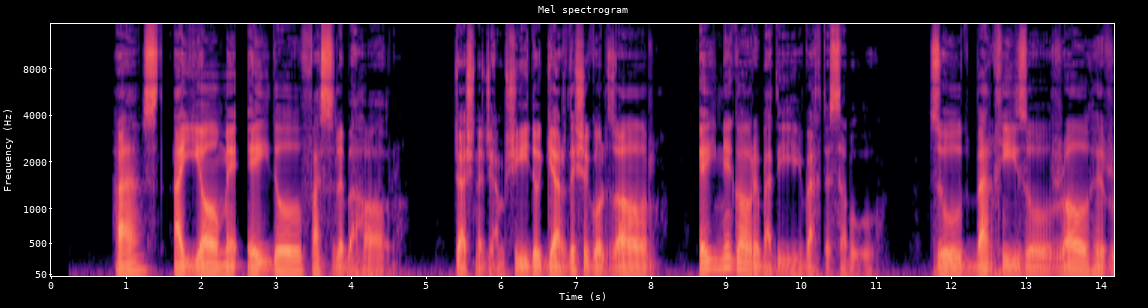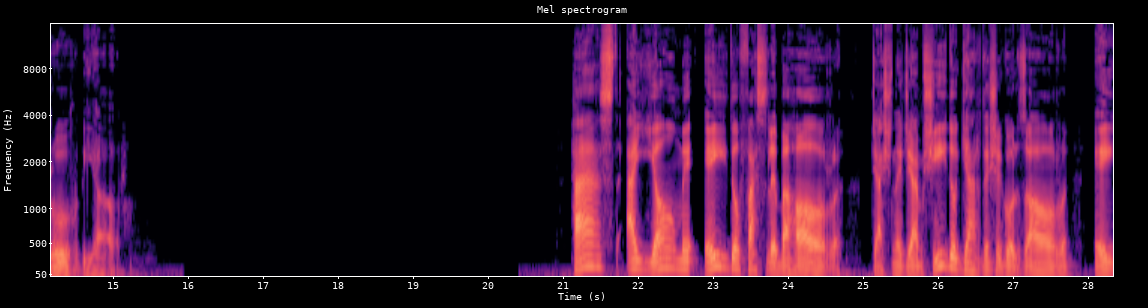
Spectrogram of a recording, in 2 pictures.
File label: Narration; nowruz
